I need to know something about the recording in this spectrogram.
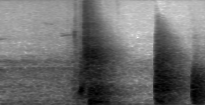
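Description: A golf club whacks a ball with a sharp crack.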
